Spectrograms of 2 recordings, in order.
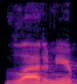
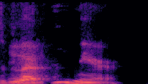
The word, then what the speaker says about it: Vladimir: Vladimir Putin. – Vladimir Putin. – That's what most people would say, but it's Vladimir. – Vladimir. Vladimir Putin. – Vladimir Putin.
